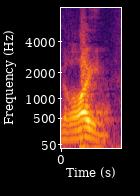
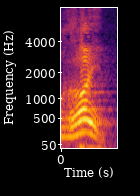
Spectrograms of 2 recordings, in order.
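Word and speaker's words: غين: Now let's move on to Ghain. Ghain. So say Kha. Kha. Ghain. Ghain. Reverse it. So Ghain. Ghain. Ghain. Okay. Well, this letter is pronounced using the same muscles similar to the fashion Gharib.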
